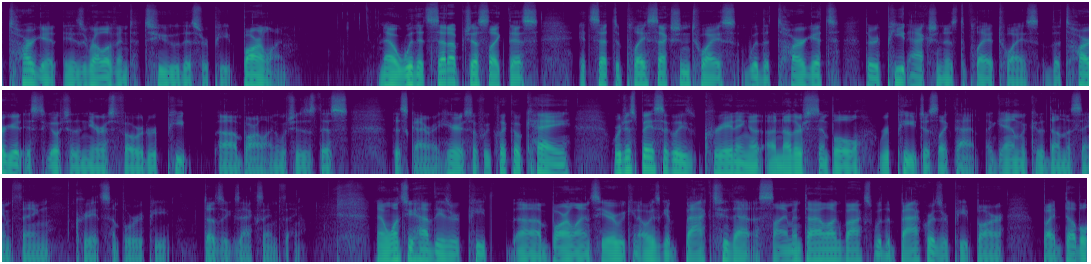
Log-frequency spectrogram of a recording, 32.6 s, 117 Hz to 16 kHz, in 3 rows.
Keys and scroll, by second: 24.0 super+z.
